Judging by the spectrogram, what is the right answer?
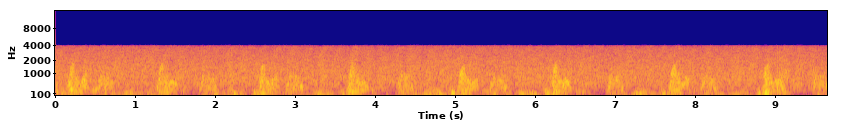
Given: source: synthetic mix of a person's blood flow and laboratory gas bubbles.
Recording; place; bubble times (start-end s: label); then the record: Doppler ultrasound of blood flow; precordium
0.00-0.07 s: bubbles
9.01-9.24 s: bubbles
From the record:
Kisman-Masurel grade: 121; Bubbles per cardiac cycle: 1 to 2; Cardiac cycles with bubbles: 10 to 50%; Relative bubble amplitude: barely perceptible (0.100 to 0.250); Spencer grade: 2 (many but less than half of the cardiac periods contain bubble signals, singularly or in groups); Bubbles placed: only in the low amplitude regions of the cardiac cycle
